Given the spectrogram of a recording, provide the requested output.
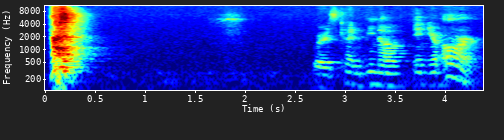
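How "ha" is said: loud sneeze into the arm; sneeze yell. Shown as a demonstration. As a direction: bark a sneeze into your sleeve. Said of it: "you gotta go".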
